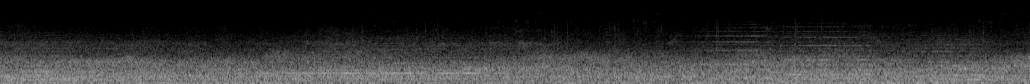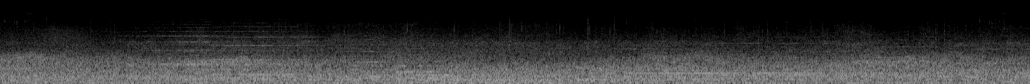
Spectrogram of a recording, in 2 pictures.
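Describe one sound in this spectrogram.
Wind howls steadily through a snowstorm.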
